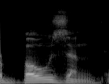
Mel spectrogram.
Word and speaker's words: boatswain: Boatswain is something you'll commonly hear, but it's because of the pronunciation of the American, but English people will say not boatswain, boatswain. – Yeah, here it says it's boatswain, as you say, or bosun is what it's telling us here.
